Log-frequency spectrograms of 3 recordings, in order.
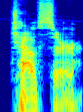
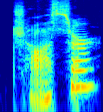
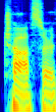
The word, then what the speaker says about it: Chaucer: Ian Fleming, Arthur Conan Doyle, William Shakespeare, or Jeffrey Chower? It's Chaucer. Oh, Chaucer. There you go. I knew I wasn't pronouncing that right.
